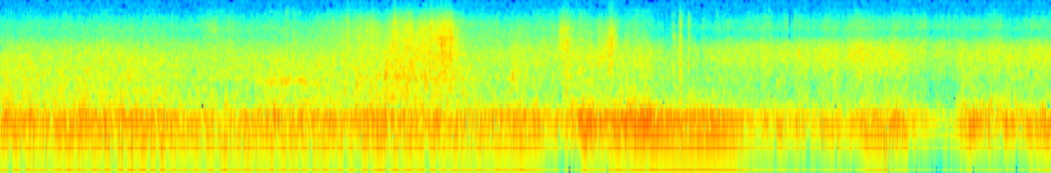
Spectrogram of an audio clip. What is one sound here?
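A car engine hums as the car rolls slowly forward.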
